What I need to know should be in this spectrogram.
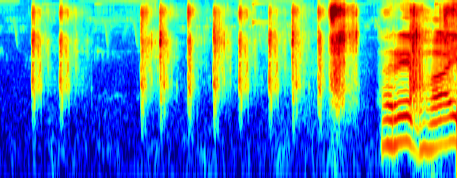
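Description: Quick footsteps patter on grass in a video game.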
